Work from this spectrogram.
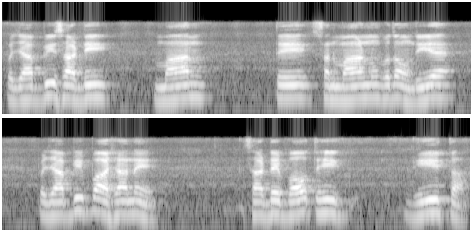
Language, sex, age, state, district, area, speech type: Punjabi, male, 30-45, Punjab, Mansa, urban, spontaneous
